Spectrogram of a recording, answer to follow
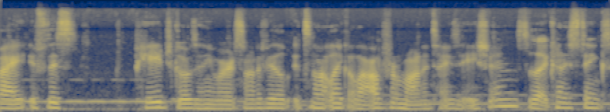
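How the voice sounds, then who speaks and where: A woman speaks at a fairly low pitch with lively intonation. Music plays in the background. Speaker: tarot and oracle card content creator. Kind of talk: casual unboxing video. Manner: chatty, hesitant with fillers.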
